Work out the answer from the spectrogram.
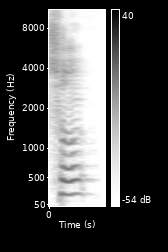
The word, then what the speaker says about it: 輋: up in the dictionary, you'll find it's also pronounced as 'she' in Mandarin So to help differentiate which character I'm talking about, I'll read this one as 'che' So one is 'she'[畲], the other one is 'che'[輋] 'Dong' is another good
